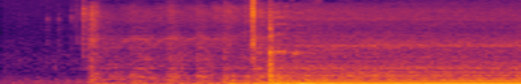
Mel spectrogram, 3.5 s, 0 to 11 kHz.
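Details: 2002 Ford Focus 1.8 TDCi diesel, first start after replacing the alternator (worn brushes) with the battery just put in, heaters and lights off, out of gear: brief crank, catches and settles to a steady even idle with no knocks; battery light goes out, normal start.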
